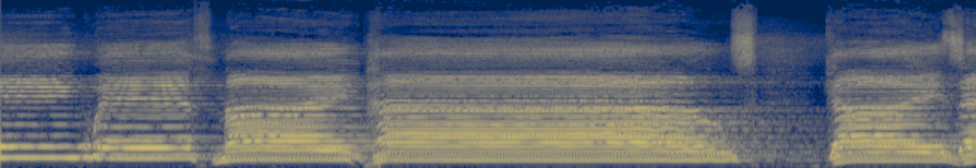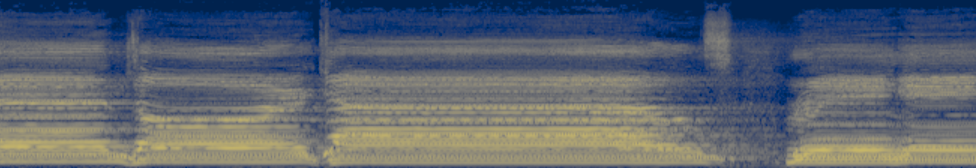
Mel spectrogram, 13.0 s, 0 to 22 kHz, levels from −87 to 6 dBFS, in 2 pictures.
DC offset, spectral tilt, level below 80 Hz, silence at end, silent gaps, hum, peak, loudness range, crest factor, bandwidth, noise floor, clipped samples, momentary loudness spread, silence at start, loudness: under 0.1%; -3.5 dB/octave; -62 dBFS; 0 s; none; none; -2 dBFS; 2 LU; 14 dB; 18 kHz; -40 dBFS; under 0.1%; 6 LU; 0 s; -17 LUFS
